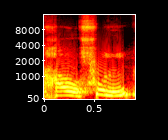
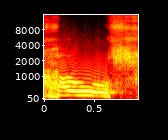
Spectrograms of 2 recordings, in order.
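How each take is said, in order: First: The word ends with the full '-un' syllable. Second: The word stops on the final consonant. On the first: "এখানে শব্দটা হচ্ছে হাউ ফুন" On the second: "সেটা উচ্চারণ জজম হয়ে যাবে"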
